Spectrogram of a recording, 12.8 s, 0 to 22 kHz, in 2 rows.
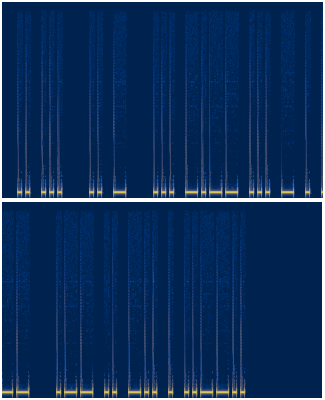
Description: Morse code, heard as a keyed tone, about 15 wpm, 700 Hz. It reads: IS IT SYSTEM WIDE?
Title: Sentences from Top 1000 Words - Review Part 3 - 15wpm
